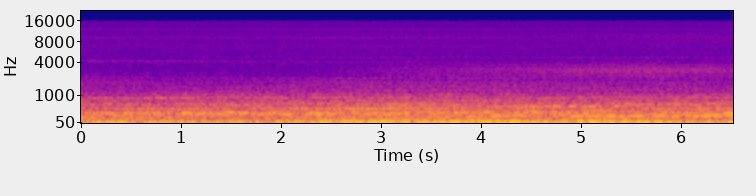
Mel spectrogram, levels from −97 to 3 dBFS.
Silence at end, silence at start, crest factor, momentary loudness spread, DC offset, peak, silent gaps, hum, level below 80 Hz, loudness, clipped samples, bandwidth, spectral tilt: 0 s; 0 s; 12 dB; 5 LU; under 0.1%; -4 dBFS; none; none; -18 dBFS; -21 LUFS; under 0.1%; 3.9 kHz; -9.5 dB/octave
